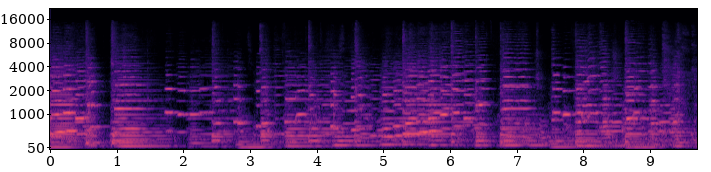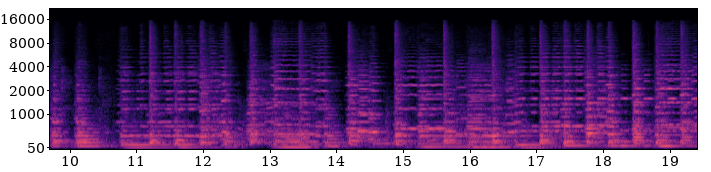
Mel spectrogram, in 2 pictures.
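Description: A traditional Swiss folk ensemble playing an old folk tune on violin, clarinet, Hohner button accordion and acoustic guitar, with low notes keeping a steady beat.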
